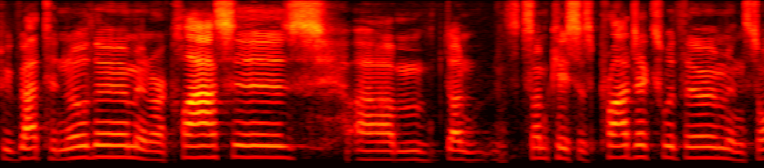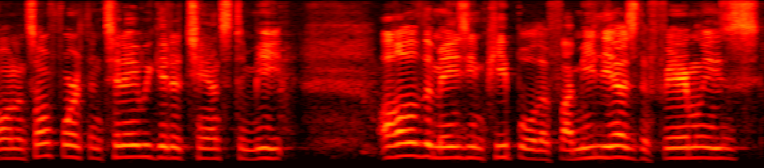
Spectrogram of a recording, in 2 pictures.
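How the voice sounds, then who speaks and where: A man opening a university department graduation ceremony, speaking with a scratchy voice and a relaxed, loose manner, dropping in Spanish words. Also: high voice, moderate pace. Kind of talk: ceremony welcome speech.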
